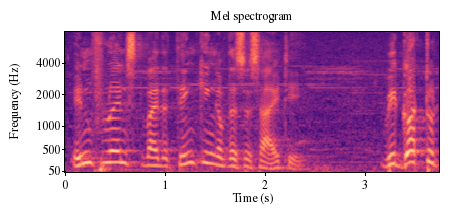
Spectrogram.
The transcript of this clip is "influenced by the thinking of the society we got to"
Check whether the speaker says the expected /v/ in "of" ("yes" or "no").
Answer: yes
